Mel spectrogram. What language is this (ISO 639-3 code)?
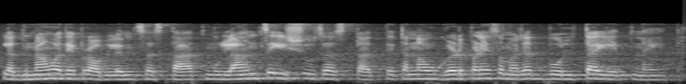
mar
